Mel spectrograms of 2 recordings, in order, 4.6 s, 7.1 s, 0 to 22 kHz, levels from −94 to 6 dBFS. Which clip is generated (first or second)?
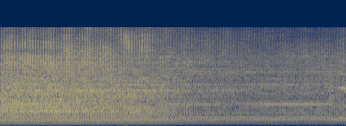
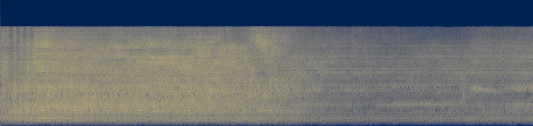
second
